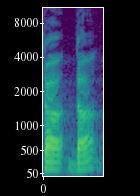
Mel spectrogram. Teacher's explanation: ta, da are dental because I put the tip of the tongue back of my teeth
